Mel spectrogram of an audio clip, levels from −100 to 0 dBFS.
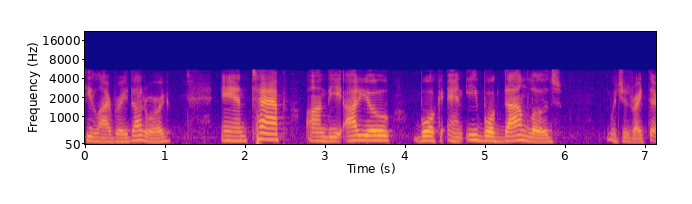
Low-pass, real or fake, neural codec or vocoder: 5.4 kHz; real; none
